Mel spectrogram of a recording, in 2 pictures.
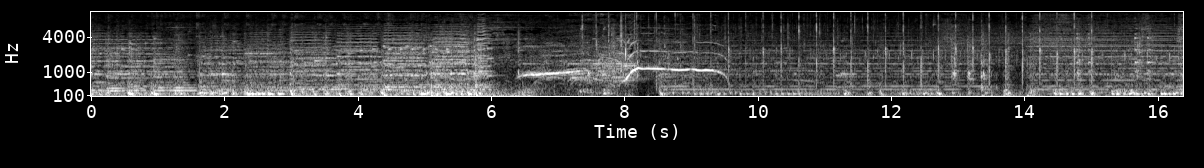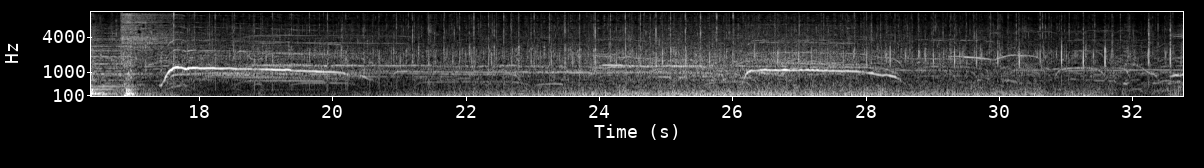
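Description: High school marching band playing brass and drums, with strong drum hits, through the first half or so. In the second half a stadium crowd cheers and applauds, with long sliding whoops over the noise.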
